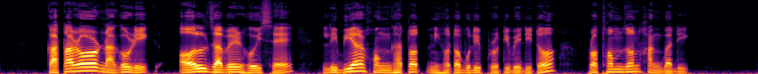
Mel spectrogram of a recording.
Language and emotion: Assamese, neutral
